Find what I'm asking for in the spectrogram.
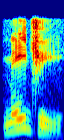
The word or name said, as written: Meiji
